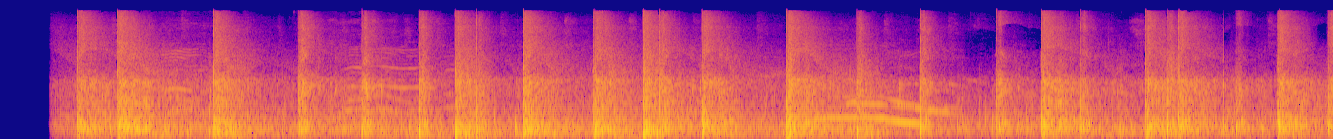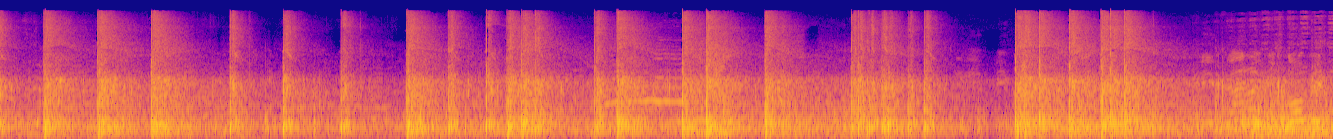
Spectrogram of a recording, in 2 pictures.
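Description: Many aerial fireworks going off at once: a dense, nonstop run of sharp bangs, several a second, over continuous crackling from rockets and bursting shells overhead.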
